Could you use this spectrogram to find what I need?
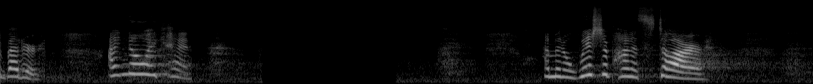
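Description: A young woman speaks excitedly and laughs close by.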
